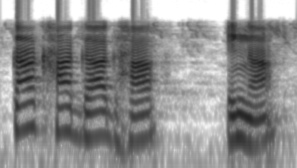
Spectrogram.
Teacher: तो का वर्ग के जितने भी अक्षर होते हैं वो कंठ ध्वनियाँ कहलाती हैं। इसमें विसर्ग भी आ जाता है, विसर्ग।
